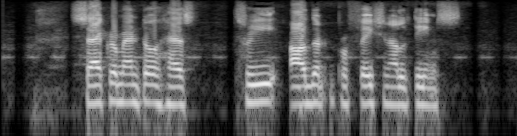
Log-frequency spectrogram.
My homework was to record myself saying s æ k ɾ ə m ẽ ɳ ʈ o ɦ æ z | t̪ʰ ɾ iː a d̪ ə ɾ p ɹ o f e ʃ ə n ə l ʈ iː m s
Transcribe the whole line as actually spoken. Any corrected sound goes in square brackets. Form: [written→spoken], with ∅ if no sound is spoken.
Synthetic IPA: s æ k ɾ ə m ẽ ɳ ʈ o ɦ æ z | t̪ʰ ɾ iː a d̪ ə ɾ p [ɹ→ɾ] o f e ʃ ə n ə l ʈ [iː→ĩː] m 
